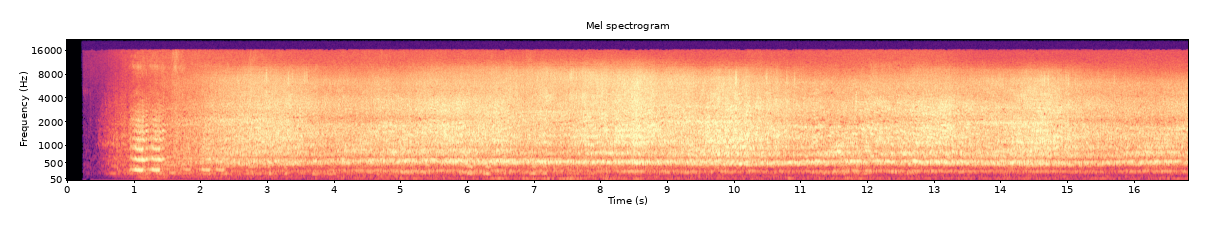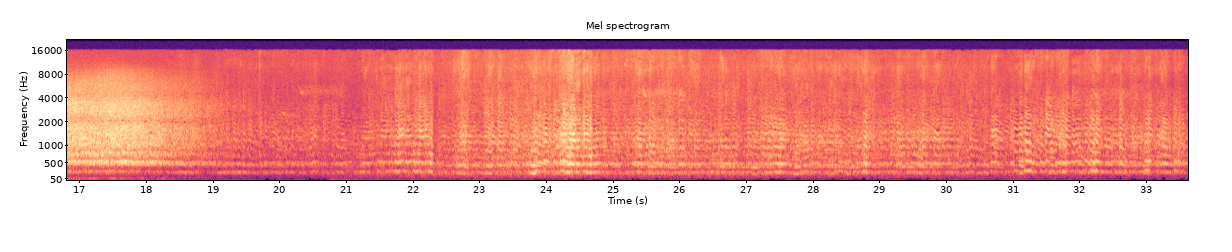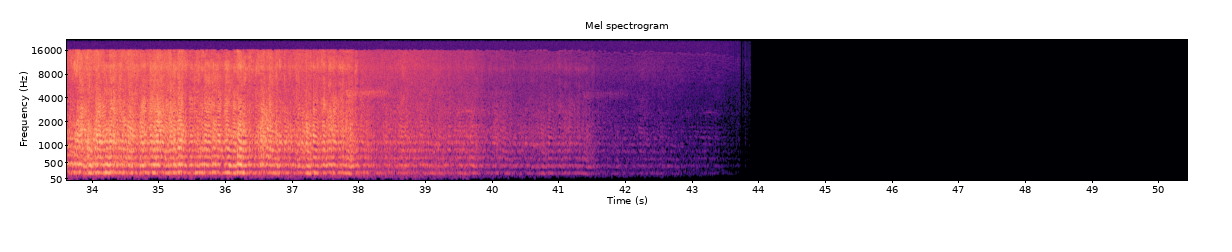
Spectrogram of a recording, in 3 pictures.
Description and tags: Flies swarm
buzzing, insects, flies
